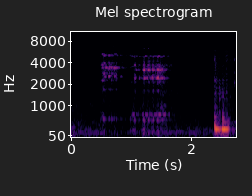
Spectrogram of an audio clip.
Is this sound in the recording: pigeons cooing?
no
